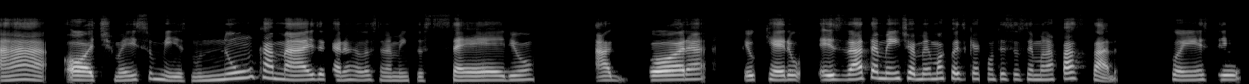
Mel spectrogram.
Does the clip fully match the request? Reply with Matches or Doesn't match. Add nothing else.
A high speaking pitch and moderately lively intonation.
Matches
